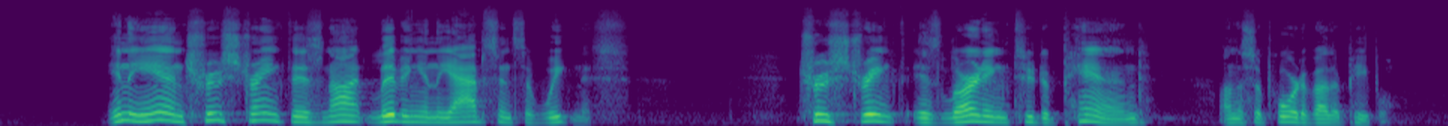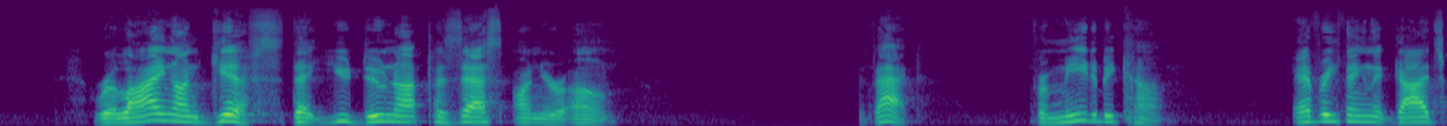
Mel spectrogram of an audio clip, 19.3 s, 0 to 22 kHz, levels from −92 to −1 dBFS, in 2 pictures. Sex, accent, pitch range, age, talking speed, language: male, American, 145-200 Hz, 50-69, 140 wpm, English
